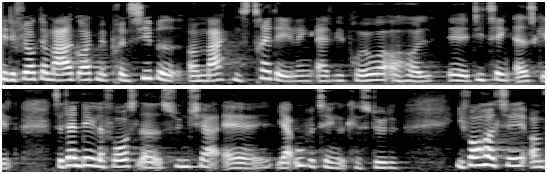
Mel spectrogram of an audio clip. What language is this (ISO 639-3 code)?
dan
